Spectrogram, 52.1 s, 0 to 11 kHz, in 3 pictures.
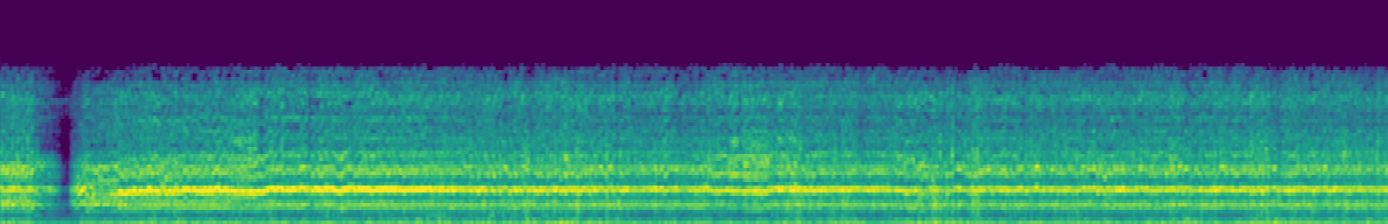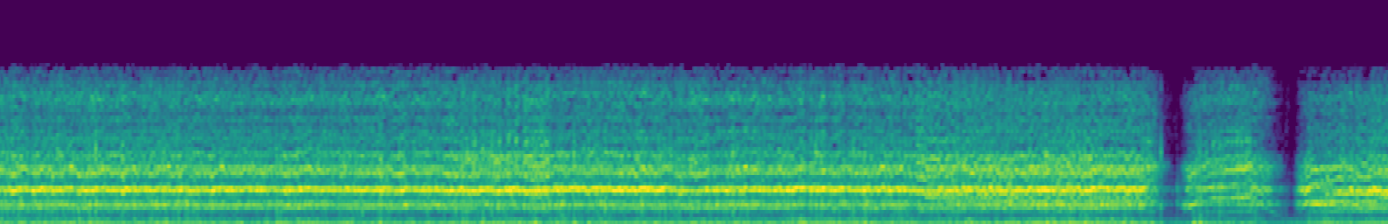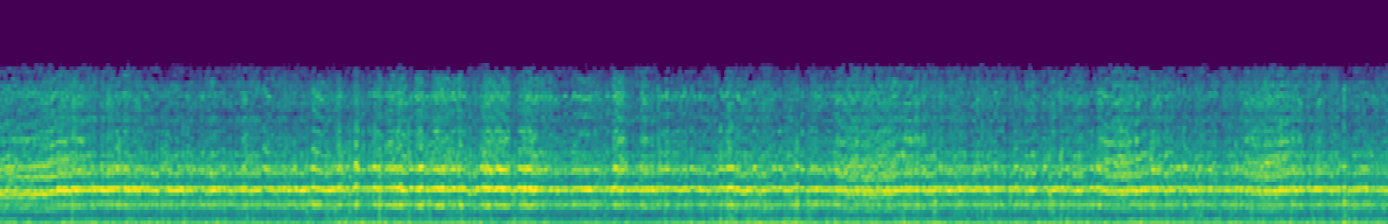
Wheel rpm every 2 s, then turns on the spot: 140, 200, 230, 230, 230, 230, 230, 230, 240, 230, 230, 230, 230, 230, 220, 180, 90, 180, 230, 240, 230, 230, 230, 230, 230, 230.
none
